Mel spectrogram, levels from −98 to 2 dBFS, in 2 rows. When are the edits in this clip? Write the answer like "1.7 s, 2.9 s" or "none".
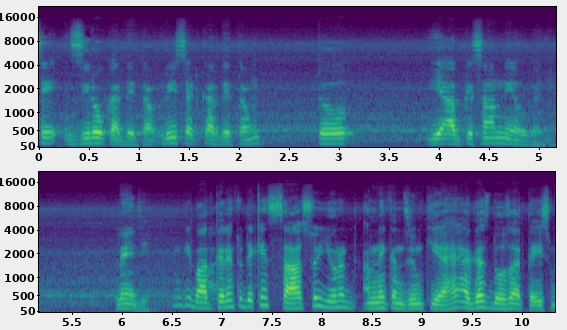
6.6 s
